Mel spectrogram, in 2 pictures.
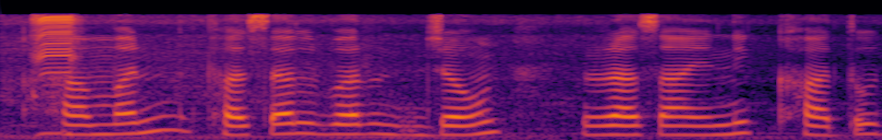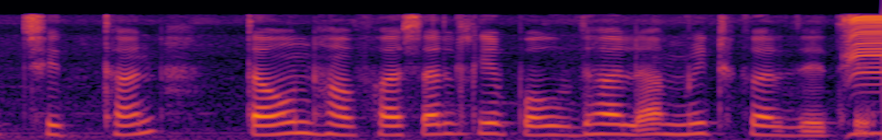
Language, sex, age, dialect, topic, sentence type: Chhattisgarhi, female, 25-30, Western/Budati/Khatahi, agriculture, statement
